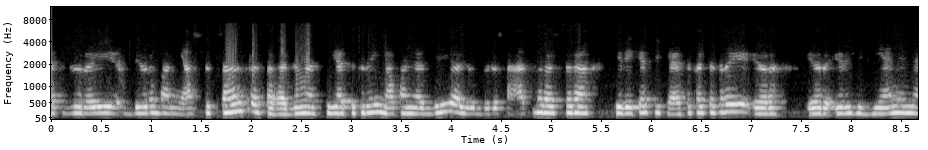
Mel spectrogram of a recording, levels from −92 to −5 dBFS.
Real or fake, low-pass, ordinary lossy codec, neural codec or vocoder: real; 7.2 kHz; MP3, 64 kbps; none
